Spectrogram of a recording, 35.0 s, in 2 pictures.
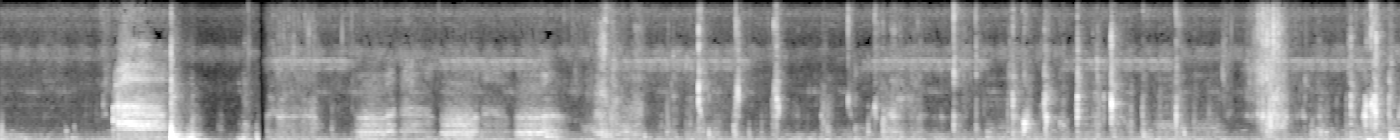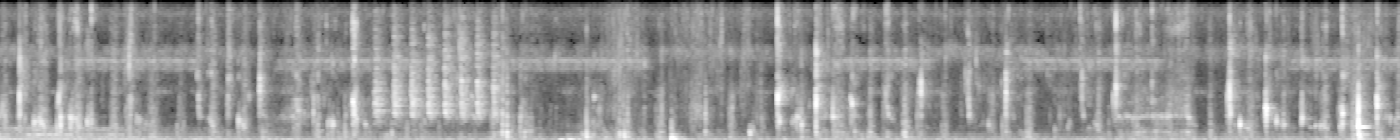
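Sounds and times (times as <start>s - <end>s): close chewing and mouth smacks: 7.2s - 35.0s.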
